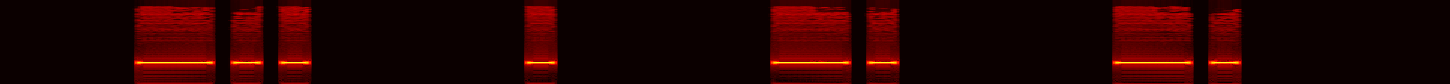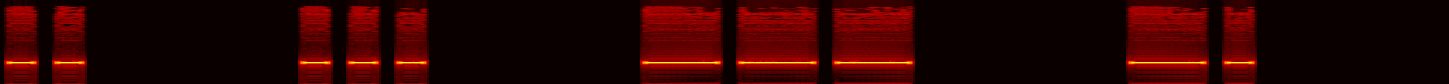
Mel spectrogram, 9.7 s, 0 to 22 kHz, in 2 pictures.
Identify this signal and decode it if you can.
Morse code, heard as a keyed tone, about 15 wpm, spaced as for 8 wpm, 1000 Hz. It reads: DENNISON
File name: qotdfiles / 8wpm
